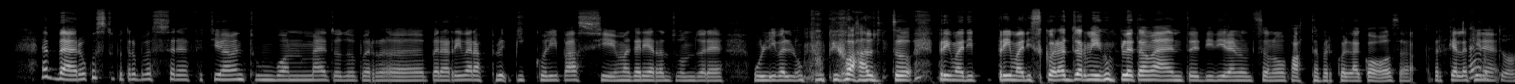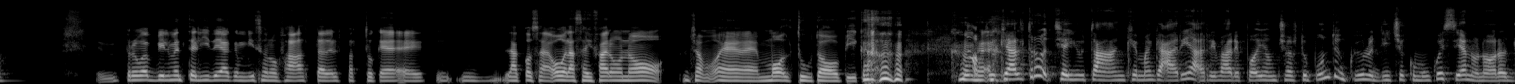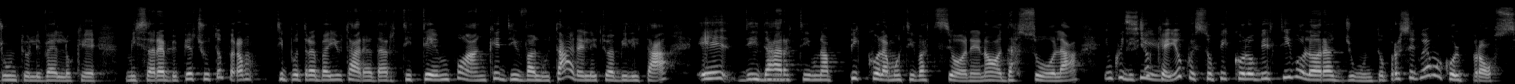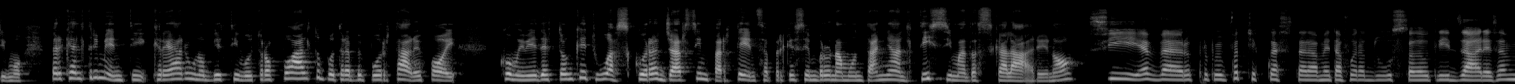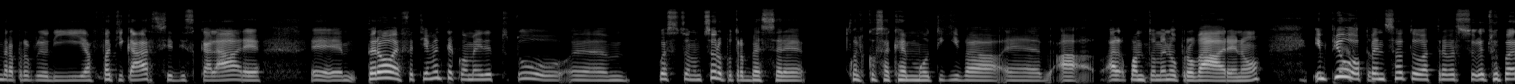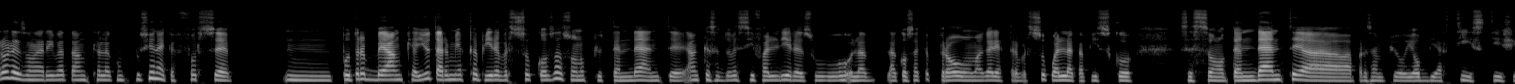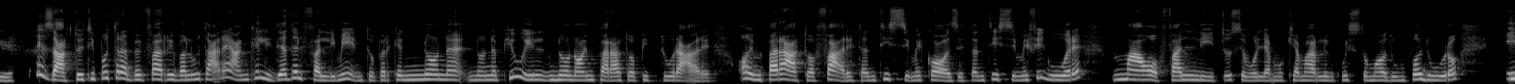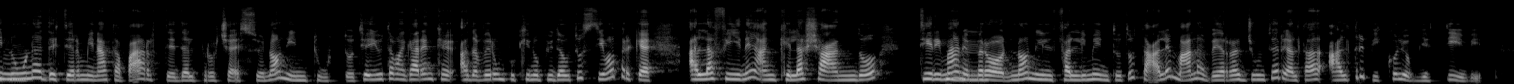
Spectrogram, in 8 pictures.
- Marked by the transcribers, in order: laughing while speaking: "un po' più alto"; teeth sucking; laughing while speaking: "utopica come"; "però" said as "peròm"; "proprio" said as "propio"; "proprio" said as "propio"
- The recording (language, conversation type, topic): Italian, advice, Come posso smettere di misurare il mio valore solo in base ai risultati, soprattutto quando ricevo critiche?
